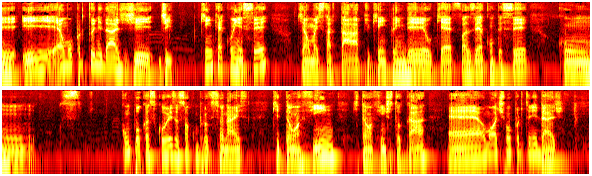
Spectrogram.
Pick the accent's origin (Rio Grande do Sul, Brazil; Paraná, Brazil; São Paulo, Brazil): São Paulo, Brazil; now in Rio de Janeiro, Brazil; Talvez vocês já tenham percebido pelo sotaque, eu não sou do Rio, sou de São Paulo. Mas cheguei aqui para estudar.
